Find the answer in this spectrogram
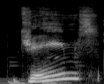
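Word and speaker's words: Jeymes: James, which I think is how you pronounce it. It's J-E-Y-M-E-S.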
